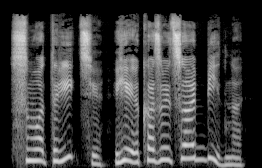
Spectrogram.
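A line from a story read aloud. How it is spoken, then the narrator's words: Creaky, snorting, angry. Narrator (Russian): Скрипучим голосом, пофыркивая, как рассерженная кошка, прервал меня полковник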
